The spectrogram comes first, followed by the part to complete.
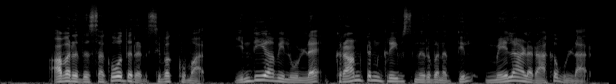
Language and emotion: Tamil, neutral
